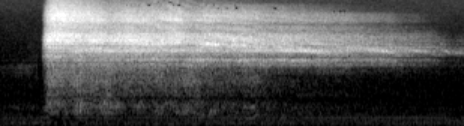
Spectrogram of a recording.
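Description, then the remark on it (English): A single long breath pushed out through the mouth as a steady "shh" imitating running water, in a breathing exercise done with arms held out like faucets and fists squeezed: a bright, airy hiss that starts abruptly and slowly fades over about four seconds, with no talking. “Then we'll breathe out our mouth and let the water come out and make a water sound.”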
